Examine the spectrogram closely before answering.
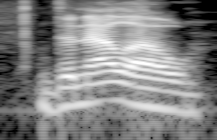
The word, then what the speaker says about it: Danelo: Danilo.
